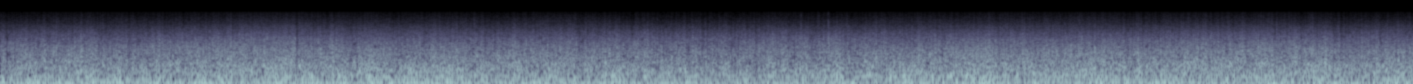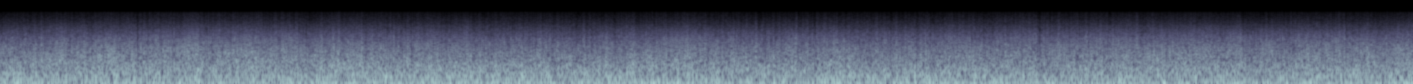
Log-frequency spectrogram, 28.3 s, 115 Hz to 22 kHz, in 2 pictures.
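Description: J-2X liquid-hydrogen/liquid-oxygen rocket engine firing in a steady mainstage burn during a full-duration test on a test stand. It makes a continuous, loud rush of noise, heaviest in the low end, that holds an even level without change.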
